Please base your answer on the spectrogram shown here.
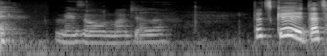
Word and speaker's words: Maison Margiela: My brain chemistry altered, so I've never said Mason ever since. So how do you say it? Maison Margiela.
